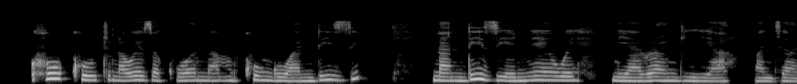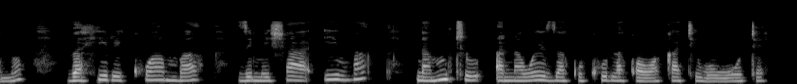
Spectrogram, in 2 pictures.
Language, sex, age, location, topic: Swahili, female, 36-49, Nakuru, agriculture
